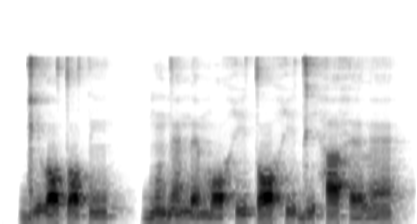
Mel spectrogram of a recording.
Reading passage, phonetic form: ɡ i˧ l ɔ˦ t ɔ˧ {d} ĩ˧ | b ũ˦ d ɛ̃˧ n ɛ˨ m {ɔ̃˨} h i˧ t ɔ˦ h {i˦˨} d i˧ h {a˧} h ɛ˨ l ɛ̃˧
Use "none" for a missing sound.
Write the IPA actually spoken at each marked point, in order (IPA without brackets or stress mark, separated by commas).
t, ɔ˨, i˦˨, a˧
